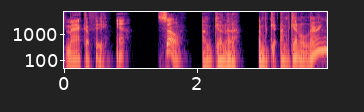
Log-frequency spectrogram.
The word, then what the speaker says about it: McAfee: I just know how to pronounce it. It's MC. Okay. AFEE. Okay. So it's McAfee.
